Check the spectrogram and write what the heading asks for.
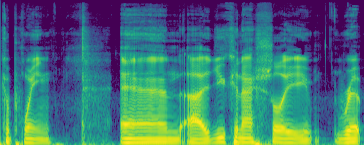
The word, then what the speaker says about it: Kapwing: called kapwing even though it's spelled like cap Wing but it's actually pronounced kapoing and you can actually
